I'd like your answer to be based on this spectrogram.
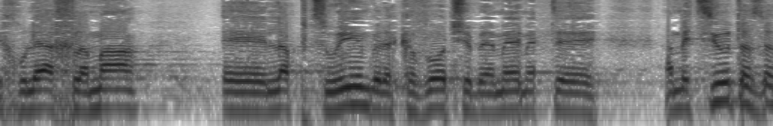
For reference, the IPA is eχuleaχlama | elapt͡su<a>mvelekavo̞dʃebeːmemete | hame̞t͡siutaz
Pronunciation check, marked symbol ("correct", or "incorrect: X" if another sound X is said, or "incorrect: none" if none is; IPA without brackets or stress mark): incorrect: i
